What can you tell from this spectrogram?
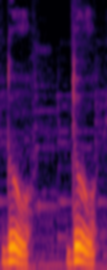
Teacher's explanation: la o se pronuncia como una u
